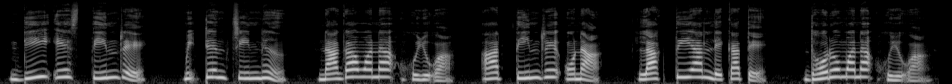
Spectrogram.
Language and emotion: Santali, neutral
